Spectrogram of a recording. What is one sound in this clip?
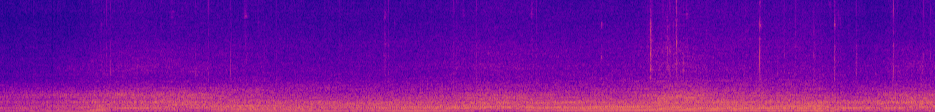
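A car engine hums and rises in pitch as the car speeds up.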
